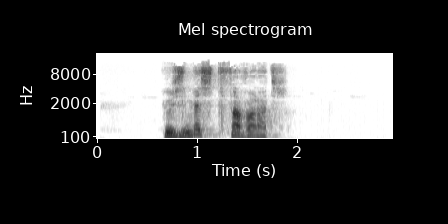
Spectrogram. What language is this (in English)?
Kabyle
